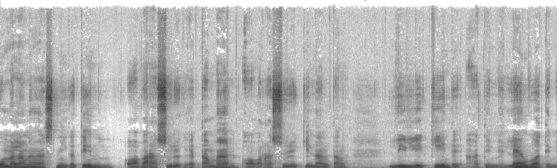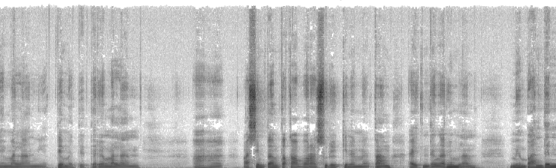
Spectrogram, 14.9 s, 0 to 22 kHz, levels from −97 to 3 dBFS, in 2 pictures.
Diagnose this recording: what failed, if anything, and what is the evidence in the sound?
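Video or display buzz, picked up in the analogue wiring, runs under the speech from 2.23 s to 6.72 s and stops just before "leiuhoh ateh malaneh hutereh". A screen or video cable is coupling into the audio path, putting a 75 Hz buzz at the display's field rate, with hash above it, at around 25 dB below the speech. On a spectrogram this appears as a band of stacked 75 Hz harmonics with fuzzy energy above them. The waveform shows a low, periodic ripple in the pauses.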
